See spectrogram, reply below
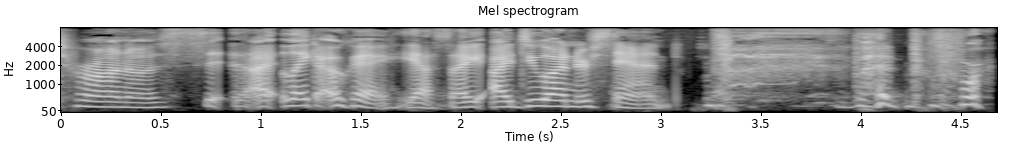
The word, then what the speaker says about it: Toronto: And I'm making a point of saying Toronto, because in Toronto, we just say Toronto.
